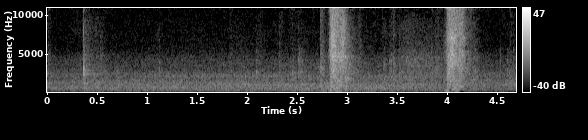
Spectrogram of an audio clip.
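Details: Dog sneezing, owner suspects a cold: two short, sharp sneezes over a steady room hiss, with a faint softer snort earlier.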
